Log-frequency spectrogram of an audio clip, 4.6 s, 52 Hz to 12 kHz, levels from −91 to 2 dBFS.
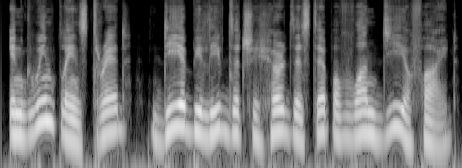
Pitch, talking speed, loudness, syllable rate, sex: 155 Hz, 170 wpm, -18 LUFS, 4.5 syllables/s, male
